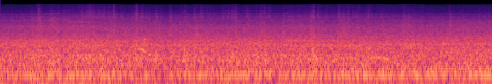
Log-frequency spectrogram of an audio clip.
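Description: Converted school bus driving at highway speed, heard from inside the cabin: steady engine drone and road noise.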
